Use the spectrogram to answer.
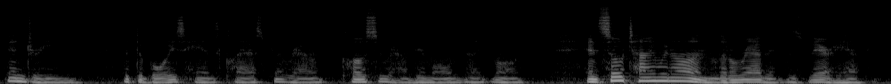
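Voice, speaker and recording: A man reading a children's story aloud as an expressive narrator. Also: on the low side, husky, poor audio.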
